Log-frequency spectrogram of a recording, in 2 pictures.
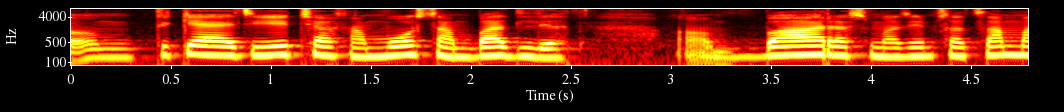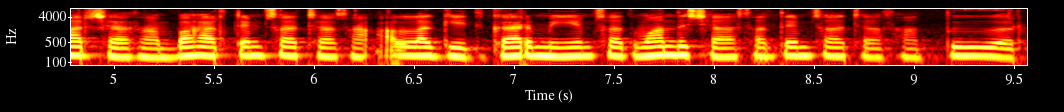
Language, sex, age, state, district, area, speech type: Kashmiri, female, 18-30, Jammu and Kashmir, Baramulla, rural, spontaneous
